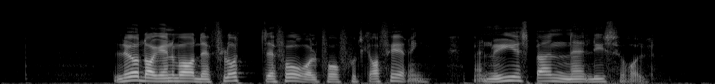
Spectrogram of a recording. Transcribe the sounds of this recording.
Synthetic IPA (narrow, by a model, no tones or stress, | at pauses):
løːʁd̪ɑːɡənʋɑːʁd̪eːflɔt̪əfɔʁhɔlpʰɔfʊt̪ʊɡʁɑfeːʁɪ̰ŋ | mʔɛ̰nmyːəspɛnn̩əlyːsfɔ̰ʁɔ̰l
